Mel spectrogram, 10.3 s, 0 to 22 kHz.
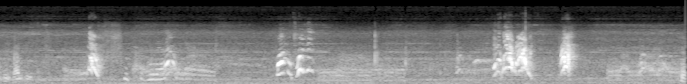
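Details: Pomo, a male toy Pomeranian born April 2017 and kept as a pet in Kathmandu, Nepal, barks angrily while attacking: short, sharp, high yaps come in scattered bursts, with a pair close together near the end, separated by quieter stretches and low background murmur.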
